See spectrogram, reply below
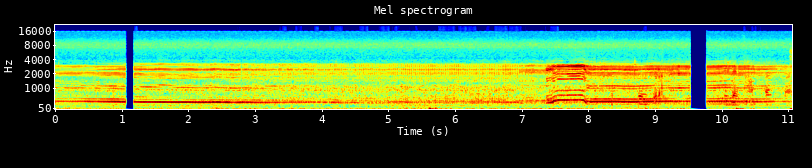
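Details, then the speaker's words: Steady electronic tone that holds, then briefly shifts pitch, over a background hum, from a biofeedback monitor whose finger electrodes on a woman with chronic pain track skin resistance to signal pain intensity, shown in an old film. "The electrodes taped to this woman's fingers pick up minute changes in skin resistance, which may vary with the level of pain. So the monitor's sound signal indicates the pain's intensity."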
